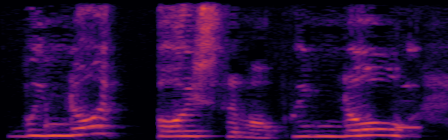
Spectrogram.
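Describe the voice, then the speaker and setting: A woman's voice: high-pitched, measured pace, darkish tone, rough recording. An English woman co-hosting a live chat, talking in a wry, chatty way and laughing at scammers. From England. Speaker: co-host.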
